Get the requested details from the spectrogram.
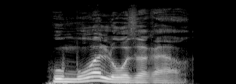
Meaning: inflection of humorlos: 1. strong/mixed nominative masculine singular comparative degree 2. strong genitive/dative feminine singular comparative degree 3. strong genitive plural comparative degree
- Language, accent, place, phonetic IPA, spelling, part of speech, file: German, Germany, Berlin, [huˈmoːɐ̯loːzəʁɐ], humorloserer, adjective, De-humorloserer.ogg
